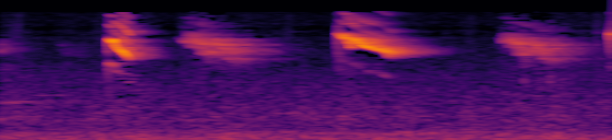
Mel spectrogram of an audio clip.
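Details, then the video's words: Female buxtoni Oriental white-eye in breeding condition calling a male: alternating sharp high chirps and softer drawn-out falling notes, about half a second apart, over a quiet low hum. "Call Burung Pleci Betina Birahi Memanggil Jantan"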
